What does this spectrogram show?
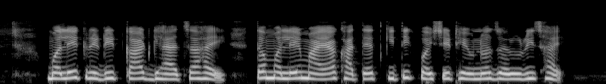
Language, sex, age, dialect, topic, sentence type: Marathi, female, 18-24, Varhadi, banking, question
